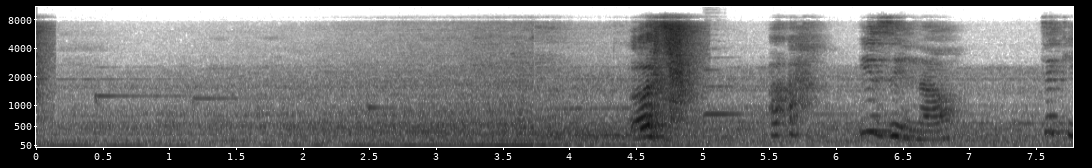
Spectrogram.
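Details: Husband sneezing: several sharp sneeze bursts in quick succession over faint background noise, with wife saying bless you and fearing he has flu; ordinary sneezing.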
